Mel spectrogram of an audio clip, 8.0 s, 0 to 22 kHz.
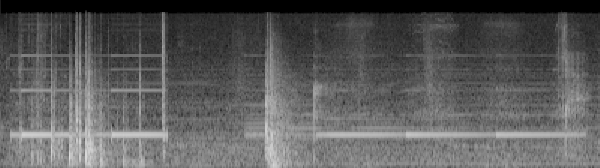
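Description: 2021 Toyota Corolla's in-cabin warning tone sounding steadily as the ignition key is turned to the on position, with several clicks from the key and ignition switch in the first second and a half. The tone breaks off, a single heavy thunk comes about three and a half seconds in, and the tone resumes until just before the end.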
